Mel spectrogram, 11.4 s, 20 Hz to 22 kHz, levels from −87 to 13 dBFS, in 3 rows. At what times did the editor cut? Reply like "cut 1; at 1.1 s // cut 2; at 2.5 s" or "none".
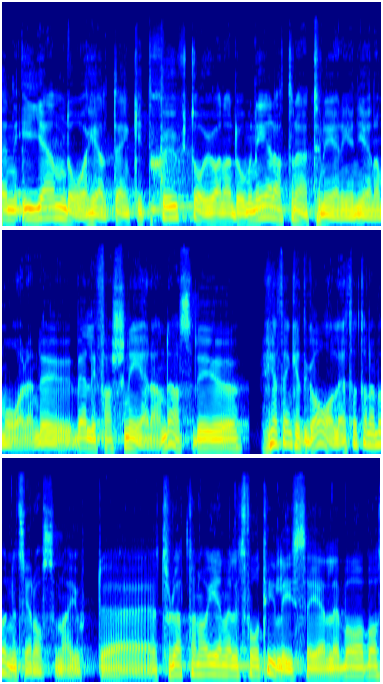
cut 1; at 1.5 s // cut 2; at 7.8 s // cut 3; at 10.2 s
